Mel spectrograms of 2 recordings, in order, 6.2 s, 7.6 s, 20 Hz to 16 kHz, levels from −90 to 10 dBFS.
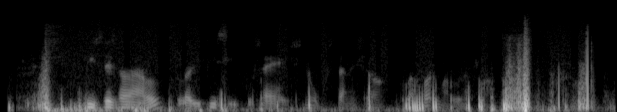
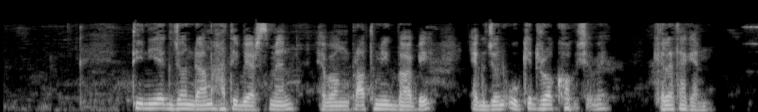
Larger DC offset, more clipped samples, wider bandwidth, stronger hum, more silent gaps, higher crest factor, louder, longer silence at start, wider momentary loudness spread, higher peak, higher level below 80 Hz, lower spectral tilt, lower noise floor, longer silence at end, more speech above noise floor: neither; neither; second, 6.2 kHz vs 7.6 kHz; neither; neither; first, 28 dB vs 18 dB; second, -28 LUFS vs -20 LUFS; second, 0.1 s vs 1.35 s; first, 22 LU vs 8 LU; about the same, 0 dBFS vs -2 dBFS; first, -38 dBFS vs -56 dBFS; first, -10.5 dB/octave vs -5 dB/octave; about the same, -54 dBFS vs -52 dBFS; first, 0.3 s vs 0 s; second, 21 dB vs 33 dB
